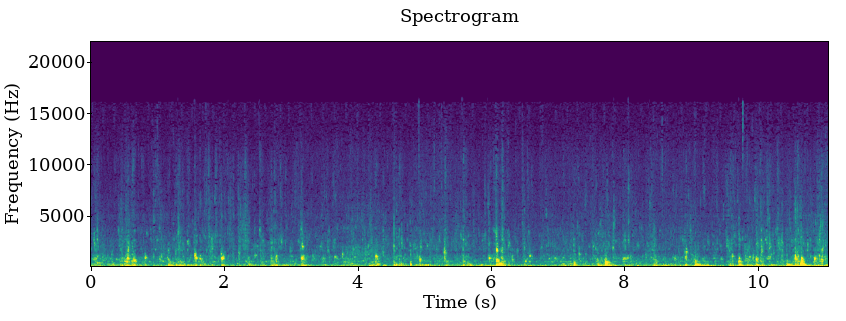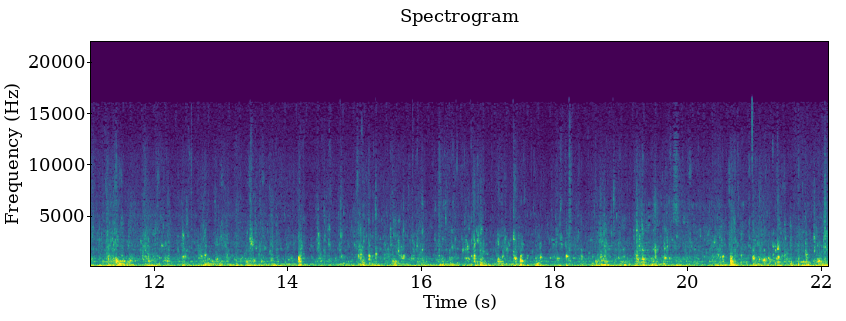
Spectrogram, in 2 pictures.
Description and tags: sail-boat-inside
Inside a sailing boat
inside-boat-ambience, water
